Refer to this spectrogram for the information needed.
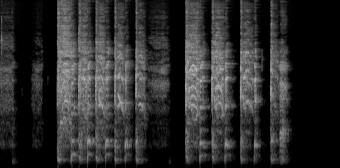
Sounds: Cough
